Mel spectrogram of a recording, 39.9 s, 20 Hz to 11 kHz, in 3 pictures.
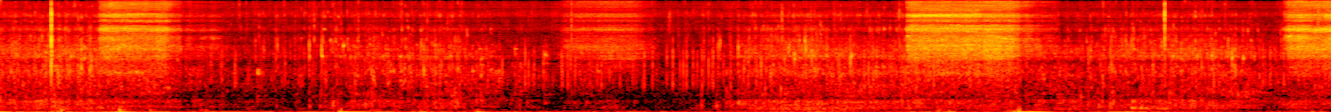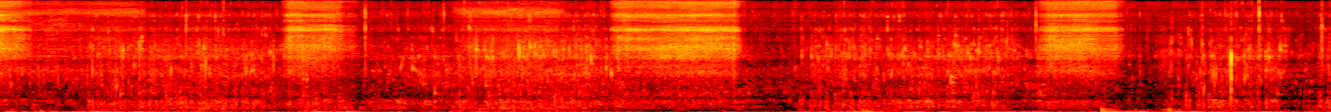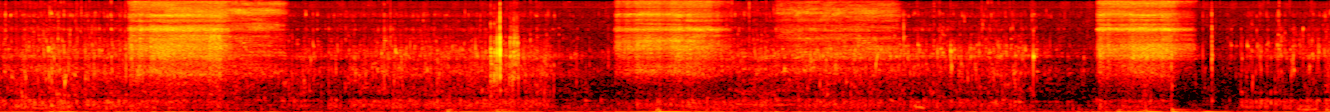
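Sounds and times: regulator inhale hiss: 0.9s - 2.3s, 5.6s - 6.7s, 9.0s - 10.6s, 12.8s - 14.9s, 16.1s - 17.0s, 17.8s - 20.9s, 23.6s - 24.7s, 27.9s - 29.6s, 32.8s - 35.7s, 37.6s - 38.7s.

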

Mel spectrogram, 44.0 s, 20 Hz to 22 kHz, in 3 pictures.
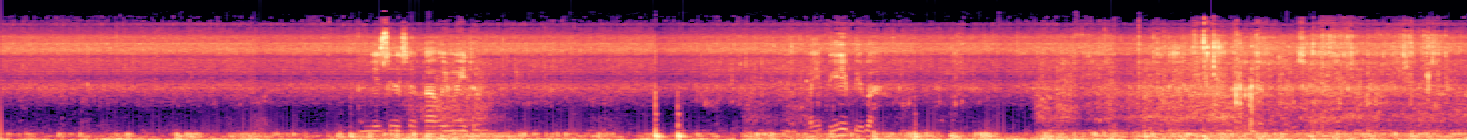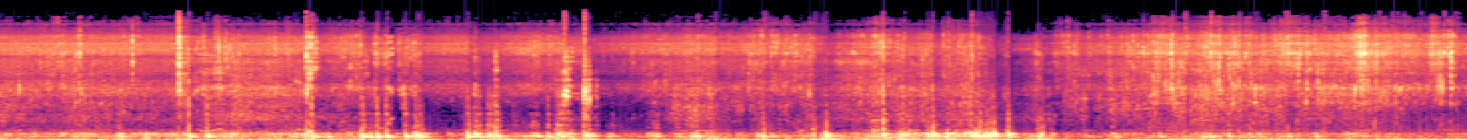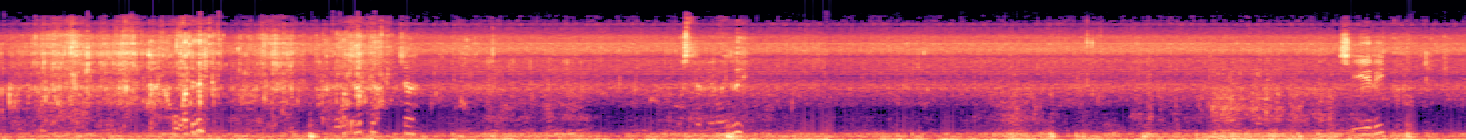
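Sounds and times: steady low rumble: 0.0s - 44.0s
water sloshing around wading legs: 8.9s - 35.6s
short splashes: 21.6s - 33.6s.

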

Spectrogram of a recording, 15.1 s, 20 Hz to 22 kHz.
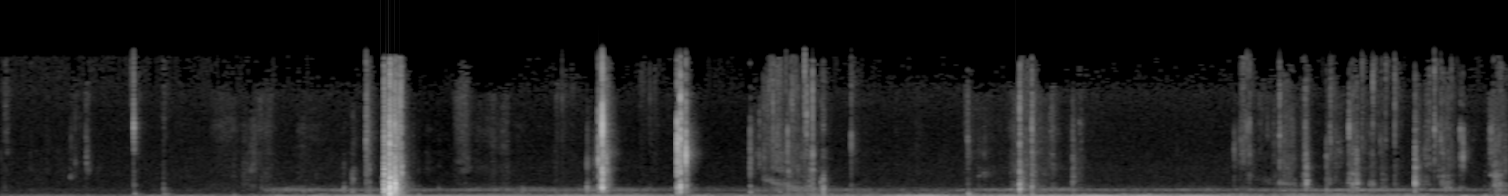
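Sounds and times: slime squelching: 5.4s - 8.7s, 11.8s - 15.0s.

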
